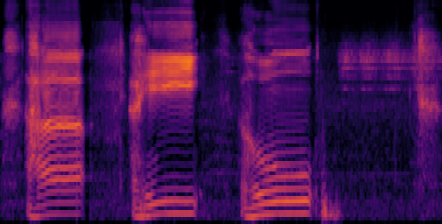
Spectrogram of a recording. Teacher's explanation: খাড়া জবর, খাড়া জের, উল্টা পেশকে এক আলিফ লম্বা করে পড়তে হয়। তা খাড়া জবর, খাড়া জের, উল্টা পেশ যদি হয় তাহলে আমরা এক আলিফ পরিমাণ লম্বা করে টেনে পড়ব। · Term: এক আলিফ টান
